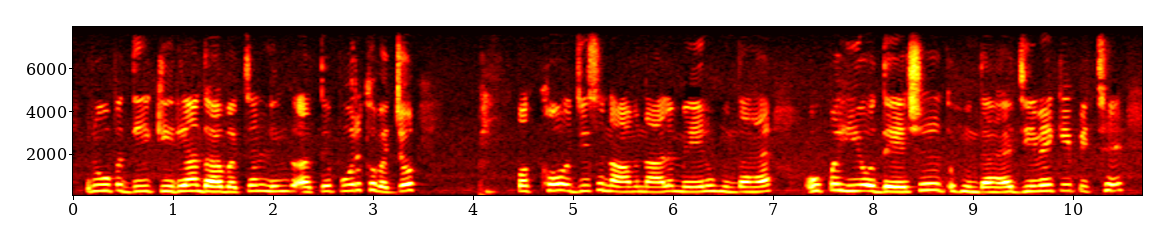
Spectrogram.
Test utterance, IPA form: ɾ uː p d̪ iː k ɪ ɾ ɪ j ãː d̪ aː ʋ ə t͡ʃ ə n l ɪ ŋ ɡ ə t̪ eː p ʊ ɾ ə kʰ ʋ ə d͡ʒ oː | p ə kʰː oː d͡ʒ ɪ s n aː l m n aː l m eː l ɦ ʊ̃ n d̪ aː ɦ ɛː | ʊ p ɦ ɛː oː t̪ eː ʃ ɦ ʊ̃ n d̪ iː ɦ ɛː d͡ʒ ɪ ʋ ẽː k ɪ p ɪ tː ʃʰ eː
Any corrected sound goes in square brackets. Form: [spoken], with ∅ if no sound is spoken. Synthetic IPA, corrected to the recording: ɾ uː p d̪ iː k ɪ ɾ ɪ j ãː d̪ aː ʋ ə t͡ʃ ə n l ɪ ŋ ɡ ə t̪ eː p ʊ ɾ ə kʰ ʋ ə d͡ʒ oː | p ə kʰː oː d͡ʒ ɪ s n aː [∅] m n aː l m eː l ɦ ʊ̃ n d̪ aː ɦ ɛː | ʊ p ɦ [iː] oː [d̪] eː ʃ ɦ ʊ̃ n d̪ [aː] ɦ ɛː d͡ʒ ɪ ʋ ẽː k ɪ p ɪ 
